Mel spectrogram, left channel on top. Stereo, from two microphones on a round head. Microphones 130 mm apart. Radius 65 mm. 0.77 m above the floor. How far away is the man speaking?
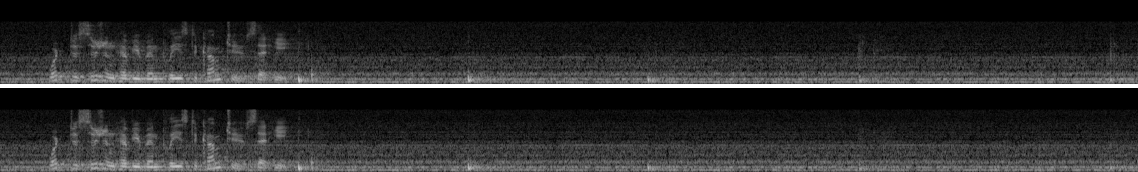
About 1.3 m.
